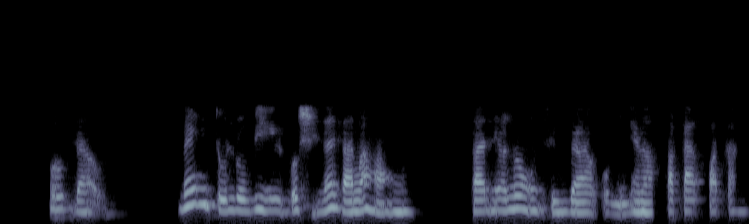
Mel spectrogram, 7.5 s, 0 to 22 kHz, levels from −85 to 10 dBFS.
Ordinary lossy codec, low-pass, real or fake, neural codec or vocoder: none; 3.6 kHz; fake; codec, 16 kHz, 1 kbps, FreqCodec, larger model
